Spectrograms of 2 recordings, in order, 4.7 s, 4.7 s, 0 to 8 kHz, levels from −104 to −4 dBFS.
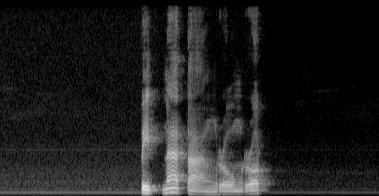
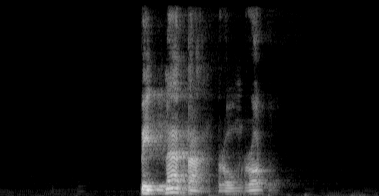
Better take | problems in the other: first | noise reduction (neural mask model DeepFilterNet 3)

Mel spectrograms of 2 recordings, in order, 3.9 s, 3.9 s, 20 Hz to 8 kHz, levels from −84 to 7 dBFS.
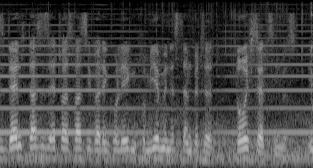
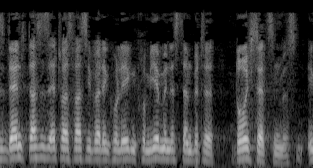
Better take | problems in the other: second | background sound (Fire + Bowed string instrument); 7 dB below the speech

